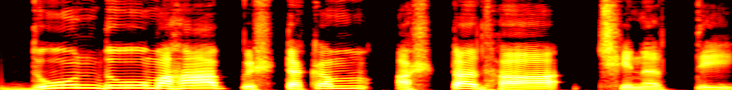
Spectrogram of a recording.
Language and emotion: Sanskrit, neutral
